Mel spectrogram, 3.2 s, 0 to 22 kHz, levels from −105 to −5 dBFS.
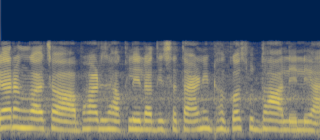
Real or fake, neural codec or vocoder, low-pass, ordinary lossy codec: real; none; 7.2 kHz; none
